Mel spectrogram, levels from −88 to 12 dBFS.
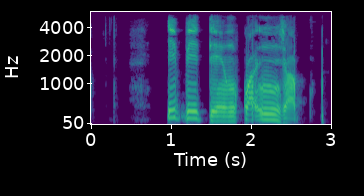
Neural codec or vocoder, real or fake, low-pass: none; real; 5.4 kHz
